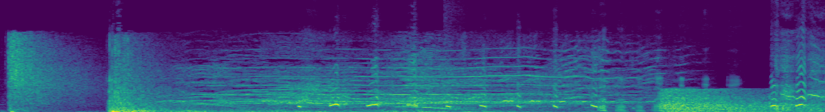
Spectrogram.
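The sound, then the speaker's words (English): A sudden heavy blast booms in after a brief lead-in as a wedding dress is blown up, then rumbles on for several seconds in slow motion, drawn-out and slowed-down, while warped voices and laughter swirl beneath it. “Here's the blowing up of a wedding dress following a divorce.”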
